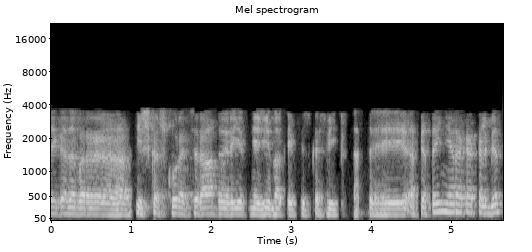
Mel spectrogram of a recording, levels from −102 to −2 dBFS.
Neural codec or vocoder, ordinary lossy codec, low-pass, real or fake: none; MP3, 32 kbps; 3.6 kHz; real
